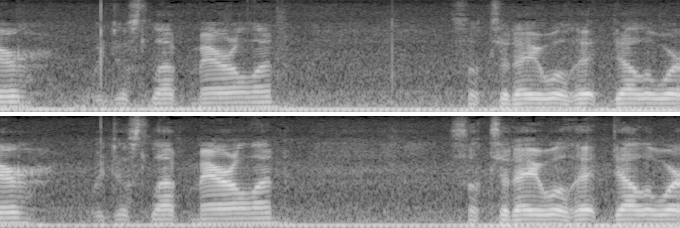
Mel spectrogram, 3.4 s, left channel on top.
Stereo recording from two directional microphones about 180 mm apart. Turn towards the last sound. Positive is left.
turn(degrees=5)  # may be behind; listen again after turning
